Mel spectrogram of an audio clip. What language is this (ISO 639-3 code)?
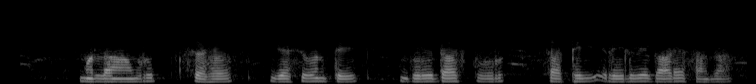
mar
